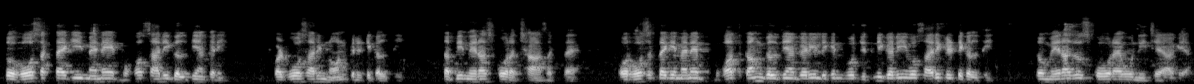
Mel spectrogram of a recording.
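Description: Guy explaining stuff in an interview, lots of uh pauses, kinda muffled audio. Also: mid-range voice. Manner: hesitant, many filler pauses. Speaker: guest expert.

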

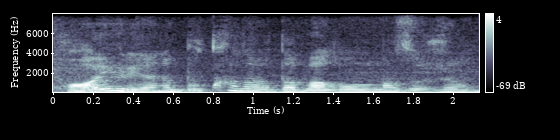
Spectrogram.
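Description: A young man giving excited commentary on a game he is playing, shouting and cursing at it through a cheap desk microphone. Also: a little high, brisk, noisy background. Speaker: gaming YouTuber. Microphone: cheap desk microphone on a laptop. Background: game music.

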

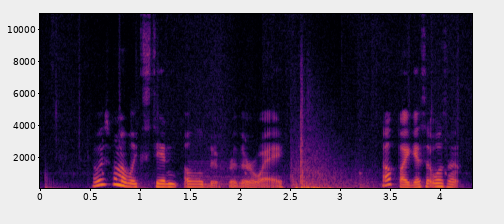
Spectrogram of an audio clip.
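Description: A woman's voice: lowish voice, very animated, a little fast, creaky, dark tone. A woman hosting a let's play, chatting casually and self-mockingly while she plays and does voices for the characters. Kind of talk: casual gameplay commentary.

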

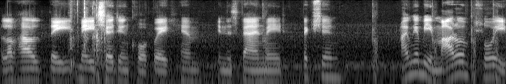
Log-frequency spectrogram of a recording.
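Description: Excitable man narrating a horror game. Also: mid-range voice, noisy background. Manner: excitable, swears when startled, talks to the game characters. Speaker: let's play host. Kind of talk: horror gameplay commentary.

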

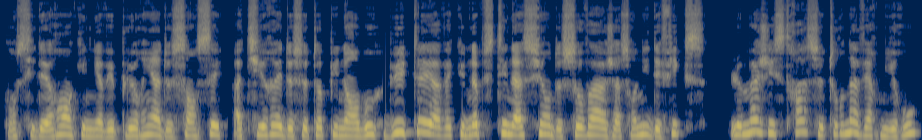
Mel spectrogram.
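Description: A woman narrating an audiobook in a measured, expressive way. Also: medium pitch, no room sound, studio quality.

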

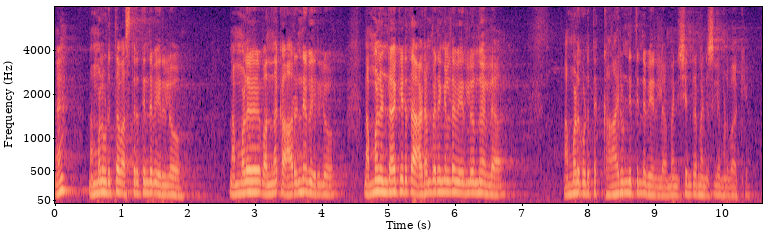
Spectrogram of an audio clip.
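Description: A middle-aged man gives an inspirational speech in a fairly high voice. He tells stories and throws rhetorical questions to the crowd. A long reverb trails after his words in the hall. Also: fairly even intonation, fast. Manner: storytelling, rhetorical questions to the audience. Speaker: motivational speaker.

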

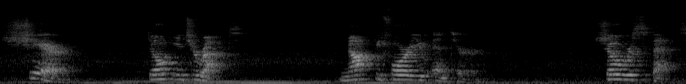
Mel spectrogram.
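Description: Very animated and slow, with a pushed, bright medium-pitched voice, the young adult in a king costume reads a picture book aloud to children at story time. A distant camera microphone in a large furnished indoor room picks up echo and faint noise.

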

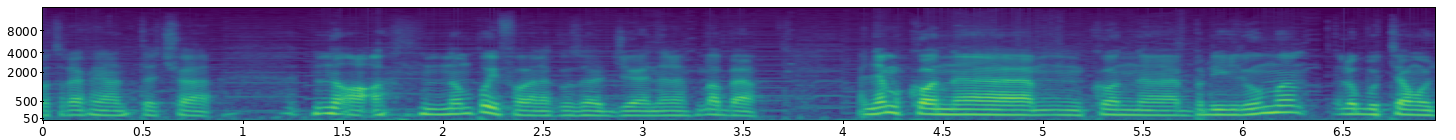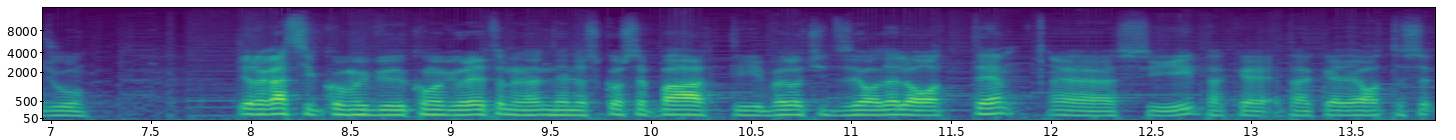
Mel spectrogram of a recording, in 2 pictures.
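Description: A young man in the middle of a let's-play session, chatting casually and reacting aloud as he goes. His voice sits at an ordinary mid pitch, and soft background music plays faintly behind him. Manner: chatty, exclaiming, talks to viewers as "ragazzi". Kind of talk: casual gameplay commentary.

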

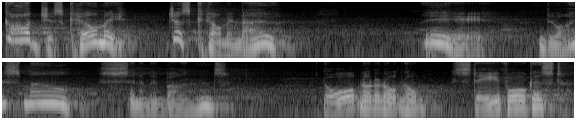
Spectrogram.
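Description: Grumbling boyfriend with animated pitch played by a man. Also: extremely slow, pauses often, slight background noise. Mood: exasperated. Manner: exasperated, wry. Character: grumbling, reluctant young boyfriend dragged along shopping. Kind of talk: boyfriend audio role-play.

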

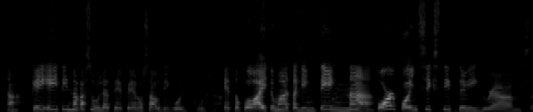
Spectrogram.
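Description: Bright-voiced woman vlogger, chatty. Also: medium pitch. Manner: chatty and emotional, voice softening to near-whisper asides. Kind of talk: casual unboxing chat. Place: home in Japan. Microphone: phone camera.

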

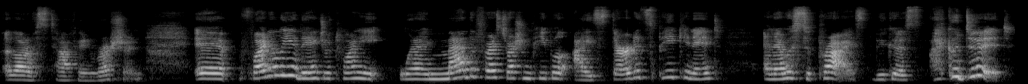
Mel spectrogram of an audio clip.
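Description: In a scripted piece to camera, a young woman in her twenties with a Ukrainian accent discusses language learning and uses lively hand gestures. She is filmed indoors in front of a rug backdrop. Her voice is fairly high and a bit bright, sitting far from the mic with a roomy echo.

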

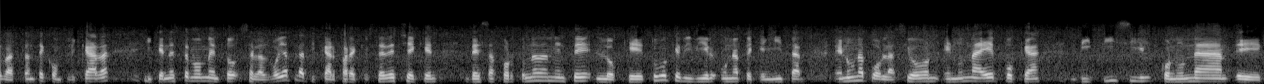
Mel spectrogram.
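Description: A man's voice: mid-range voice, pushed and bright, muffled recording, slight background noise. A man hosting a live stream outdoors under a small roof in heavy rain, reading out viewer greetings in a raised, casual voice. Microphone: camera mic with crew nearby.

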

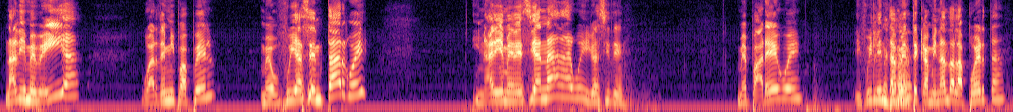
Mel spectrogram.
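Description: Young mexican guy, high bright voice, animated storytelling w slang, dry close sound. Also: a little slow, long pauses, dry recording. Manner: animated, acts out the voices of people in his story, heavy slang. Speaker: podcast host. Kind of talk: casual storytelling chat.

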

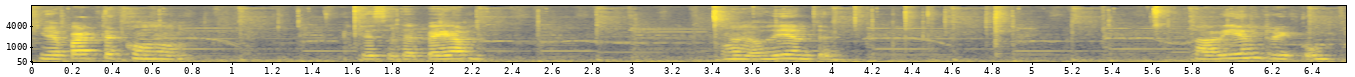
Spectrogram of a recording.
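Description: A young adult vlogger from Cuba does a casual taste test, talking to a camera at desk distance in a small bedroom while soft music plays faintly underneath. Her chatty Cuban Spanish sits slightly high in her range, slow and fairly even, with English words dropped in here and there.

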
